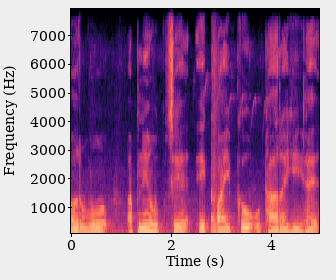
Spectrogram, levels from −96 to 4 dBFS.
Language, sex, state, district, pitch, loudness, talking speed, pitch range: Hindi, male, Haryana, Charkhi Dadri, 140 Hz, -15 LUFS, 135 wpm, 130-150 Hz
